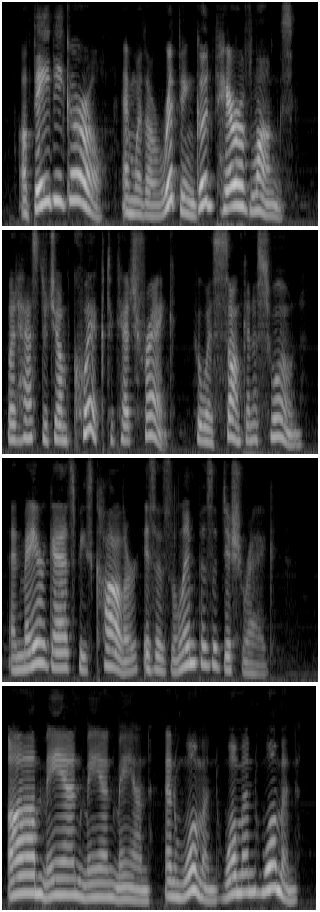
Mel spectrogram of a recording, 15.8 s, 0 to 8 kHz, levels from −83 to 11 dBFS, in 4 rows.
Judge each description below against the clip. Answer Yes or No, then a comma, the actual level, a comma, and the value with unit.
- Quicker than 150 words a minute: Yes, average, 170 wpm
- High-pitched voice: Yes, high, 205 Hz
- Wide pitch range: Yes, wide, 5.9 semitones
